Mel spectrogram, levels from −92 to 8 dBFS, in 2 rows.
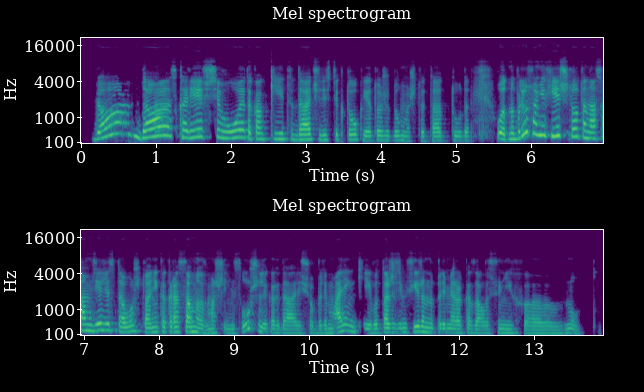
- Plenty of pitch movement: Yes, wide, 7.0 semitones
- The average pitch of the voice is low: No, medium, 185 Hz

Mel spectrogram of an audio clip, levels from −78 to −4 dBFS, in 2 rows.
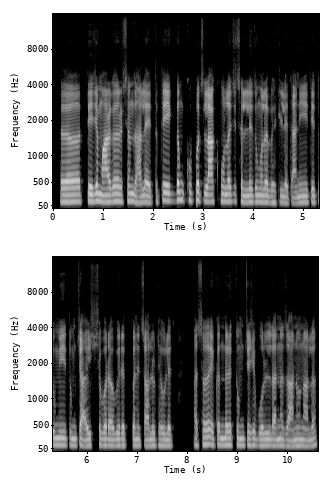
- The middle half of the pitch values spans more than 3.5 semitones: No, narrow, 2.4 semitones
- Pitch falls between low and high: No, low, 120 Hz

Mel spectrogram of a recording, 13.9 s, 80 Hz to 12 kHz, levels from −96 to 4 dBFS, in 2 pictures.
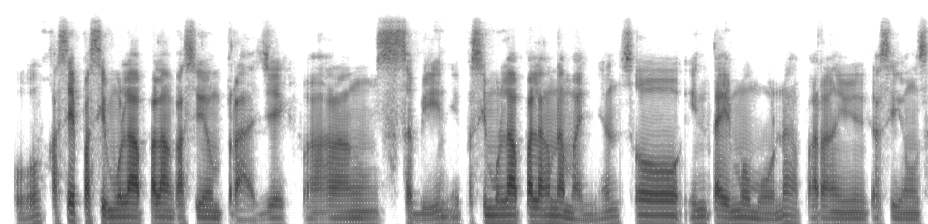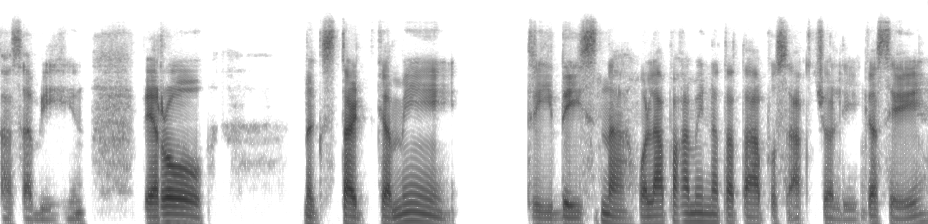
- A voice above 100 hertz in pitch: No, very low, 95 Hz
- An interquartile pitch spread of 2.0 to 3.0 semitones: No, average, 3.7 semitones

